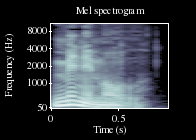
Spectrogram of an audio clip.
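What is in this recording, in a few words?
"minimal", British English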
